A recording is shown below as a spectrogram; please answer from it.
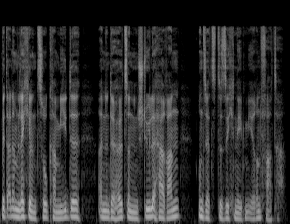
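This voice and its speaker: Calm man narrating an audiobook. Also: mid-range voice, no echo, studio quality. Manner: calm, measured storytelling.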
